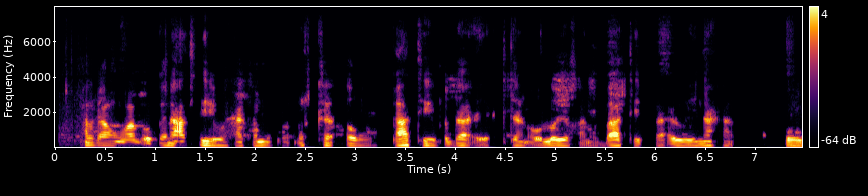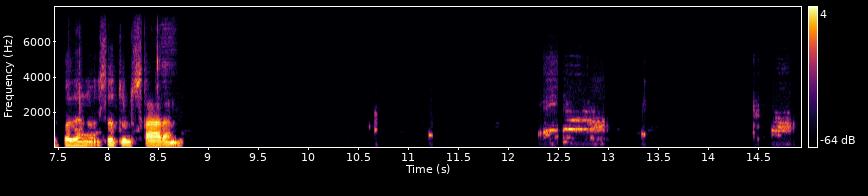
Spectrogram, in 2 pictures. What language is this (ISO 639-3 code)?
som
